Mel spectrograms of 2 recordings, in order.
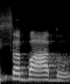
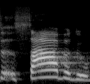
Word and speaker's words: sábado: Lots of people say that because they don't put the accent, and if there is no accent, it would be sábado. Yes, it Yeah. would be. Sábado. Okay. But very it's sábado because you have the accent, Sábado.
